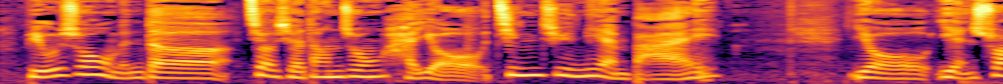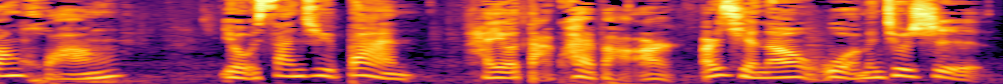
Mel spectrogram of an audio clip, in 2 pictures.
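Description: A woman's voice: on the low side, husky. A woman language teacher explaining her course earnestly in an interview. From Hong Kong.

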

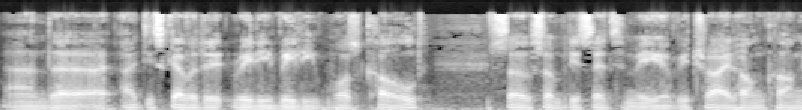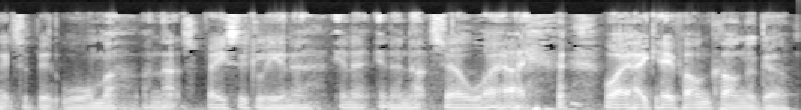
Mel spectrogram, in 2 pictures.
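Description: A man in his sixties from England, a former police commander, answering interview questions in a measured way with dry, understated humour. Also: sits low, little pitch movement, gravelly, darkish tone, breathy edge.

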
